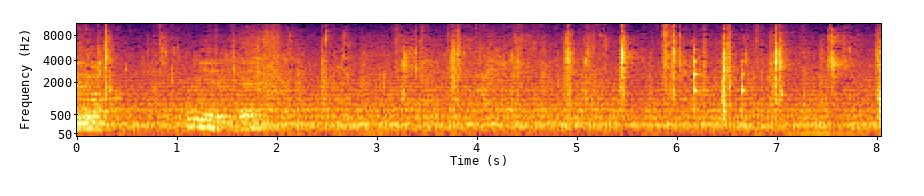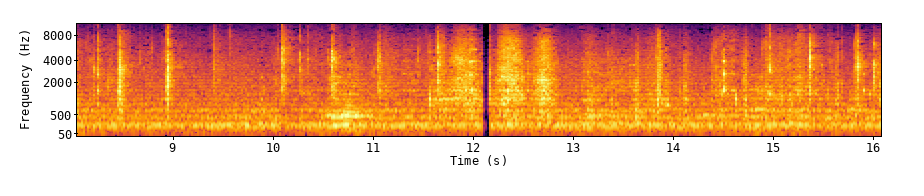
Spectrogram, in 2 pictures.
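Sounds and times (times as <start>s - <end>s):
wet chewing mouth noises: 2.0s - 11.8s, 13.3s - 16.0s.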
